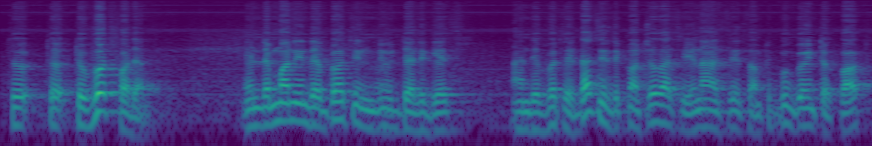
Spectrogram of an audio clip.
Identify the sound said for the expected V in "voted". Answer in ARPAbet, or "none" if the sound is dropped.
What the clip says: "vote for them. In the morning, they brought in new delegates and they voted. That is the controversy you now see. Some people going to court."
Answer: V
